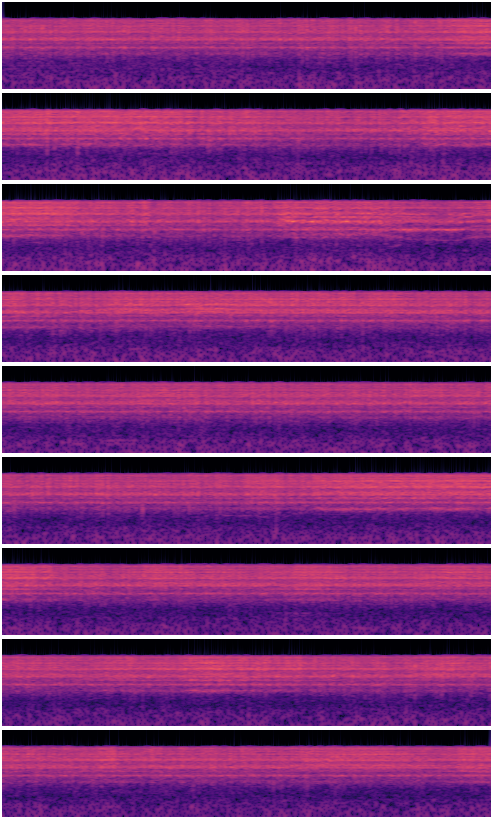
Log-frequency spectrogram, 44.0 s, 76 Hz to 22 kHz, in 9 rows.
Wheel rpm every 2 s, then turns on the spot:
200, 200, 200, 200, 200, 200, 190, 180, 200, 200, 200, 200, 200, 200, 200, 200, 200, 200, 200, 200, 200, 200.
none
